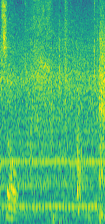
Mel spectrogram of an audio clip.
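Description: Steady mechanical hum with a fixed pitch, with one light click about three-quarters of the way through.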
